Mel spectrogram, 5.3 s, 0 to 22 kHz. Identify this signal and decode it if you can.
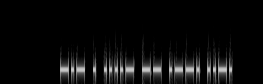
Morse code, heard as a keyed tone, about 22 wpm, 700 Hz. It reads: KE4MPF
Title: USA Call Signs - 3x Character Spacing - 22wpm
